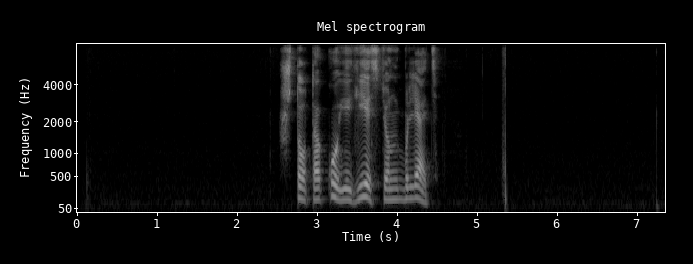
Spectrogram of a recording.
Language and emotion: Russian, angry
